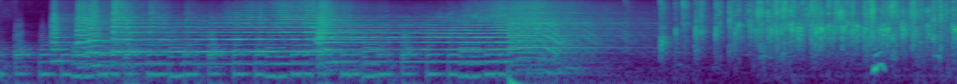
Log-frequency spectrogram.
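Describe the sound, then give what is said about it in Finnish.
An audience at the Oodi Central Library, third floor, breaks into a burst of applause, a dense crackle of many hands clapping for the last few seconds, after a tonal musical jingle that ends in a deep low boom. “En ole vielä tottunut näihin aplodeihin, kun ensimmäistä kertaa saan olla täällä keskustakirjasto Oodin kolmannessa kerroksessa, jossa olemme joka perjantai, paitsi ensi perjantaina.”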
